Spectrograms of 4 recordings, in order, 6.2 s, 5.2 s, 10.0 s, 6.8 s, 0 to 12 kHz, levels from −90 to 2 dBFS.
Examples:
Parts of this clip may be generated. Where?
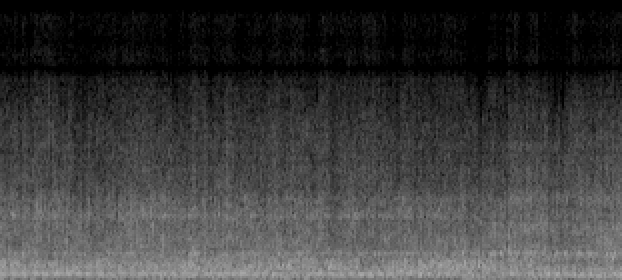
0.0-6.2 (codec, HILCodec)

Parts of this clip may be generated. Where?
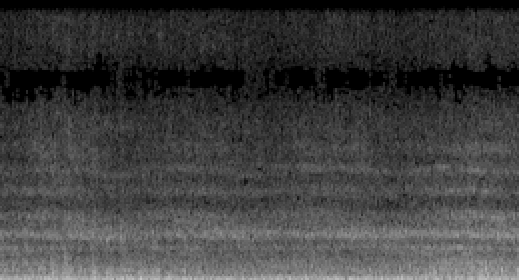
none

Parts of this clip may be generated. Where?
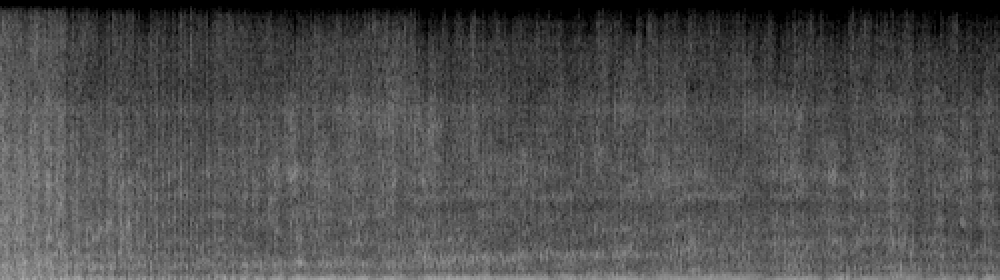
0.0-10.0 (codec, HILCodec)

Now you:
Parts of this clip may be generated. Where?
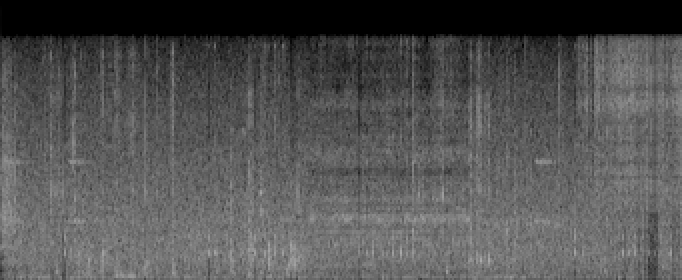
3.1-4.7 (codec, HILCodec)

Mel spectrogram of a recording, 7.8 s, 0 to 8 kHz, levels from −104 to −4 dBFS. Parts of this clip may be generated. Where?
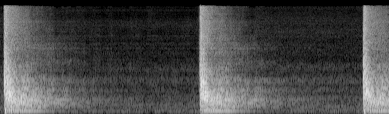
0.6-5.1 (codec, HILCodec)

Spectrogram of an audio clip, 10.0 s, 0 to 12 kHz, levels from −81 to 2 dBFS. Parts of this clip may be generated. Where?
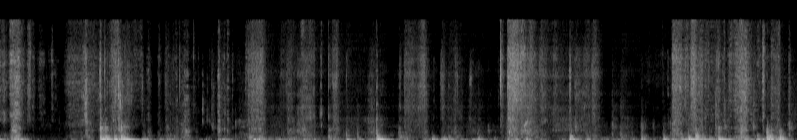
3.3-8.0 (codec, HILCodec)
